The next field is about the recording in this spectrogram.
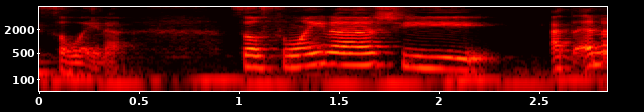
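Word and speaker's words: Celaena: I always called her Kalena, but I think it's actually Selena.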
